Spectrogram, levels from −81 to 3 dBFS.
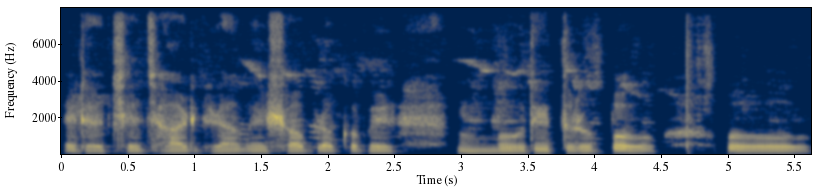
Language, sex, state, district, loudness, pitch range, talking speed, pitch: Bengali, male, West Bengal, Jhargram, -18 LUFS, 145-150 Hz, 95 wpm, 145 Hz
